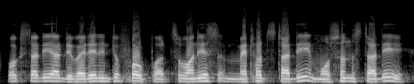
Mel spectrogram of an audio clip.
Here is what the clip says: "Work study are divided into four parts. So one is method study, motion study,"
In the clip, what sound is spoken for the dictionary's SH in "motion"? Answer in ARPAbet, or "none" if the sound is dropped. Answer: S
